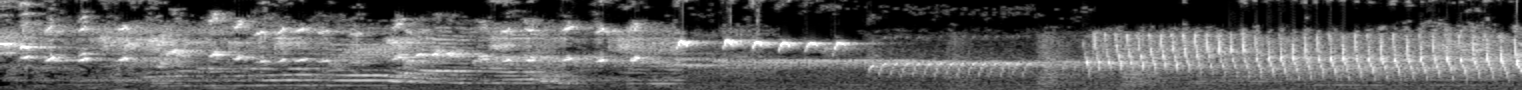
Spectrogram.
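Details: Canary singing a mating song intended to encourage breeding birds: varied warbled phrases, then a steady mechanical trill that shifts into a higher, rapidly pulsed rattle.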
